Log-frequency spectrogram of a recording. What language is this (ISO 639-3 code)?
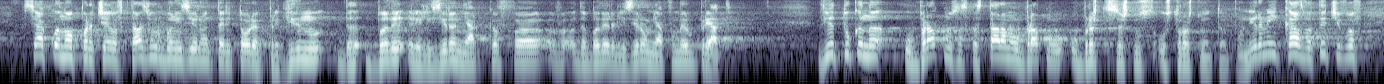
bul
